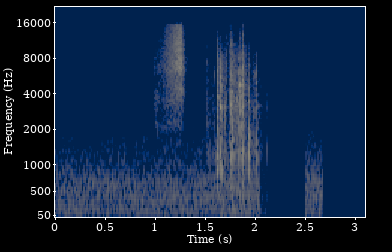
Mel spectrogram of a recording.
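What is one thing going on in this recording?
Game interface sounds click and chime as paint is applied.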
